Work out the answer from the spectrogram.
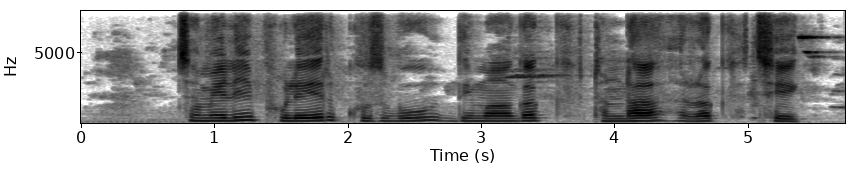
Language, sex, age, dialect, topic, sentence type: Magahi, male, 56-60, Northeastern/Surjapuri, agriculture, statement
